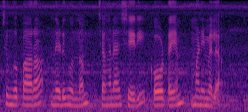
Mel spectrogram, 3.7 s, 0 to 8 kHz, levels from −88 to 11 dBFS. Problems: none marked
